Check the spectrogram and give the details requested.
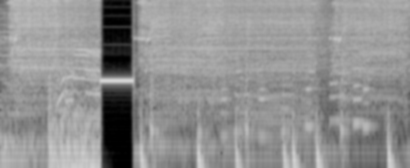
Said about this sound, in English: This works pretty good. I'm gonna use my little drill right here. Look at that.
